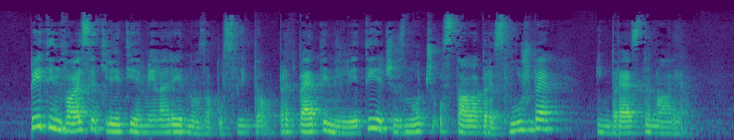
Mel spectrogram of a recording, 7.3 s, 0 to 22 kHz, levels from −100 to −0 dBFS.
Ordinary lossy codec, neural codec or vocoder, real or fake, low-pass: MP3, 64 kbps; codec, 44.1 kHz, 7.8 kbps, Pupu-Codec; fake; 19.8 kHz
